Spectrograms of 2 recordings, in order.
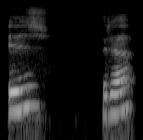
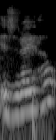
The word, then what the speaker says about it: إجريا: إجريا. So it's three syllables. إجريا. And notice here the ha, I'm not pronouncing it. It's silent.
